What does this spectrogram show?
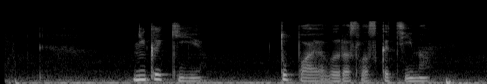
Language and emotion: Russian, angry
